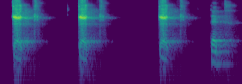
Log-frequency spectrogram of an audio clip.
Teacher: Vean cómo la pronunciación de la T es excesivamente nítida como en español.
